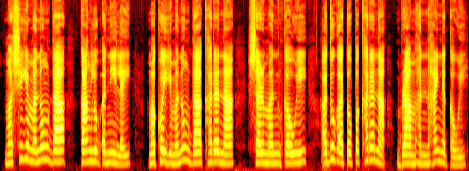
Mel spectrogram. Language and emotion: Manipuri, neutral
